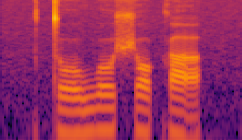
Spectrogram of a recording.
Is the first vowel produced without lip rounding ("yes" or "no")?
no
